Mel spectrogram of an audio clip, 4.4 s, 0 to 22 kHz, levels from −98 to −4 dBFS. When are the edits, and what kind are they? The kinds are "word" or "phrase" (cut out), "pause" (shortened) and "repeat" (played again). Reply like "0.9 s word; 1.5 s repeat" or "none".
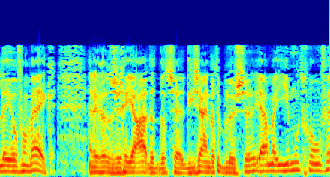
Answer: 1.6 s word; 2.1 s word; 2.9 s phrase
